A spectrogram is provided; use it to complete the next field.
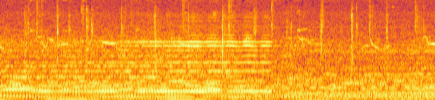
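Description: Horse hooves clip-clop in a loose, irregular rhythm over a steady low rumble, the whole scene fairly quiet; drivers' horses travel across great flat plains on a cold evening, having gone as far as they can for the night.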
